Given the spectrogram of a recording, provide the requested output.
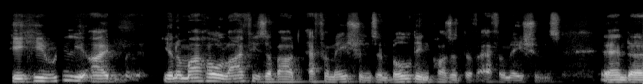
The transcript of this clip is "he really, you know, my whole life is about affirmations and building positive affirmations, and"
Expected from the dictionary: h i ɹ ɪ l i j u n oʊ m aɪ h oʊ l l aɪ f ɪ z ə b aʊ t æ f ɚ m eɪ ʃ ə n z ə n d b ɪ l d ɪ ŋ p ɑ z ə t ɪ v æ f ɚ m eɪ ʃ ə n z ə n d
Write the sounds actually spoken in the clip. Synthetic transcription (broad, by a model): h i ɹ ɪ l i j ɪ n oʊ m aɪ h oʊ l l aɪ f ɪ z ə b aʊ t æ f ɚ m eɪ ʃ ə n z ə n b ɪ l d ɪ ŋ p ɑ z ə t ɪ v æ f ɚ m eɪ ʃ ə n z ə n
